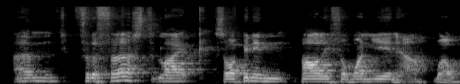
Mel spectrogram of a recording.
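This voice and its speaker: A man with a British accent speaks at a fairly slow pace in a fairly high pitch. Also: hardly any pauses. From England. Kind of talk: interview answer. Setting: video call.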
